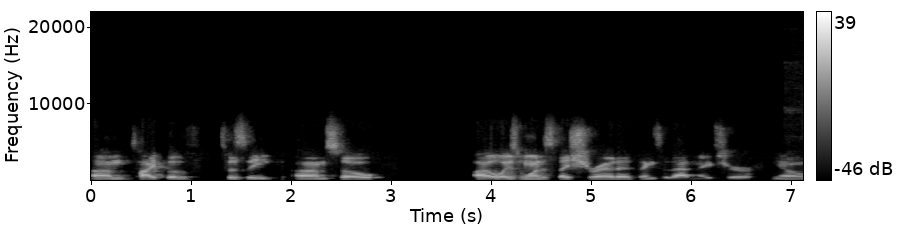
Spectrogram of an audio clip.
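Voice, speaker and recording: Delivered at a fairly slow pace in an East Tennessee accent, the voice holds a monotone, flat intonation. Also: man, fairly low pitch for a man. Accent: Southern US (East Tennessee). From US South, Tennessee (Sevierville). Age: 30s. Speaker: bodybuilder. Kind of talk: podcast interview. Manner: hesitant, many fillers.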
